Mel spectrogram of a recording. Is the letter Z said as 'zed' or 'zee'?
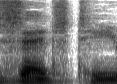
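zed. The letter Z is pronounced 'zed'. It follows the speaker's own English usage. The speaker calls it right. "should say Z T really, shouldn't I? Because I'm English"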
